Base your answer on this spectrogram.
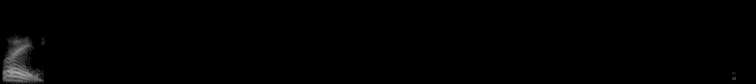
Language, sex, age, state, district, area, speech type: Dogri, female, 45-60, Jammu and Kashmir, Udhampur, rural, conversation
